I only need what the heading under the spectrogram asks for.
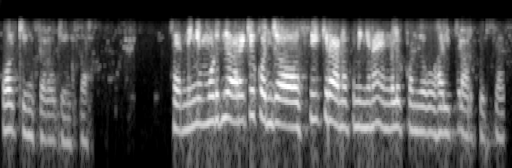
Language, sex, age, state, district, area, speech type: Tamil, female, 18-30, Tamil Nadu, Madurai, urban, conversation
